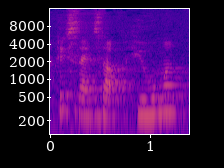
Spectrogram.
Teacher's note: kết thúc bằng phụ âm sờ, chữ sờ này sẽ nối với chữ o bên cạnh.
